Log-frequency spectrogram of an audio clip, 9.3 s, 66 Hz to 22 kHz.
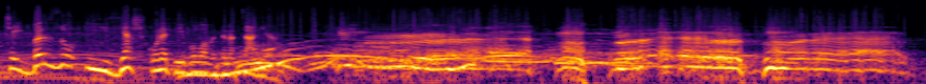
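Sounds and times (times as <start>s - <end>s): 
speech: 0.1s - 9.0s
bear growling and roaring: 2.2s - 9.2s.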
